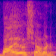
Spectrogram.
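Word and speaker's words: Biot–Savart: यानी वो होता है साइलेंट होता है। बायो शैवर्ट पढ़ते हैं, बायोट शैवर्ट होता है, पट्टी क्या होता है साइलेंट होता है, इसलिए बायो शैवर्ट पढ़ते हैं इसको।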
